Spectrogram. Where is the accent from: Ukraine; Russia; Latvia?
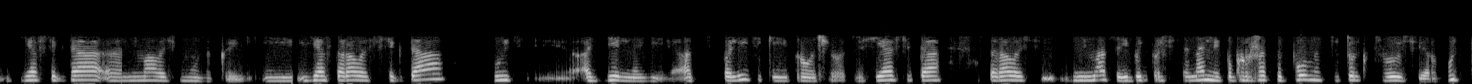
Ukraine; Crimea; now in Kyiv, Ukraine; для меня дом, конечно, это все-таки Крым. Все-таки это ощущение родины 100%. Это там, где похоронены мои бабушки, дедушки и так далее.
